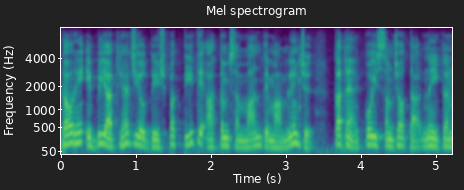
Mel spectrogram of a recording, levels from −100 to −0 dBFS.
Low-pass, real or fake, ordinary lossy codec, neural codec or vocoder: none; fake; none; codec, 16 kHz, 4 kbps, FunCodec, trained on Chinese and English, 50 frames a second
